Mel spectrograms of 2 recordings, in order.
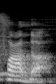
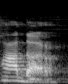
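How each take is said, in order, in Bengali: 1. শেষের r ধ্বনিটি উচ্চারণ করা হয় না। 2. শেষের r ধ্বনিটি উচ্চারণ করা হয়। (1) "ব্রিটিশরা বলে ফাদা" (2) "আমরা যেমন বলি ফাদার"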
